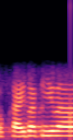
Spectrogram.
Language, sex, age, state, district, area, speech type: Odia, female, 30-45, Odisha, Boudh, rural, conversation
